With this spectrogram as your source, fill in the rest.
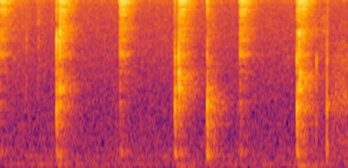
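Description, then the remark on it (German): A series of crisp finger snaps, about six of them, added as an example of rhythm over a steady tempo, with sharp bright attacks spaced at a steady, slightly uneven rhythm over a quiet background. No one speaks. “Und dann käme eben zum Beispiel sowas wie Klatschen dazu oder Schnippen”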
